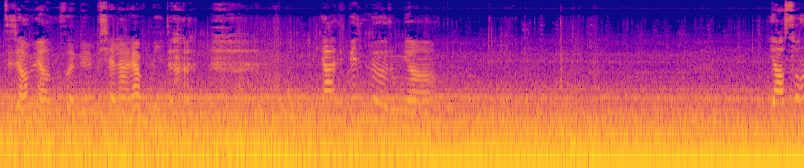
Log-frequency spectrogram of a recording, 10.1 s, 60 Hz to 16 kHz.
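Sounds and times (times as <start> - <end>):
car cabin road rumble: 0.0 - 10.0.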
